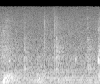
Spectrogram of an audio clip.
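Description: Faint room tone with a few soft ticks.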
